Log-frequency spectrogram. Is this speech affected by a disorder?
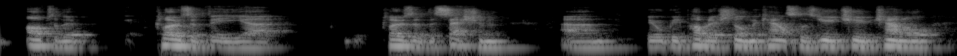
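No.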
